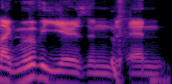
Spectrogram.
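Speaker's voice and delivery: ordinary talk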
